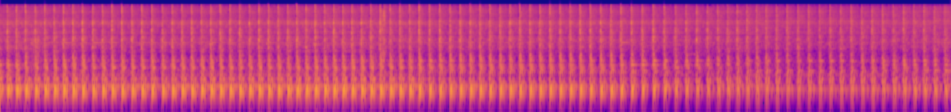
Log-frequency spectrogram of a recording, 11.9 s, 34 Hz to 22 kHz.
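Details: Yamaha XS400 twin after the owner's attempts to balance the carbs: slow, loping idle of about four pulses a second with uneven, lumpy beats varying in strength; rough idle.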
